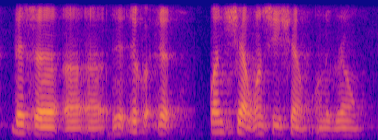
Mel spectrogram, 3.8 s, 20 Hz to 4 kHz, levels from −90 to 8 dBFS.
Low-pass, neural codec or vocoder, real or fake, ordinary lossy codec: 3.6 kHz; none; real; AAC, 24 kbps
